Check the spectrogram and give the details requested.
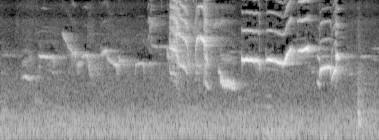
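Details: Oriental magpie-robin of the poci type, caged in Magelang, Central Java, Indonesia, ready for contests: soft whistled phrases, then loud rapid rising and falling whistles and harsh chirps packed closely together, with a coarse song fill.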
